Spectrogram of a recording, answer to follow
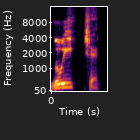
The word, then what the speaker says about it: Louijeune: So, Counselor Anderson yesterday told me that you like the beginning to say like Louis, as in Vuitton. Yes. Louijeune. Oh, I'm glad she taught you. Yep, it's exactly like that. Louis and your friend Jen. Louijeune.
